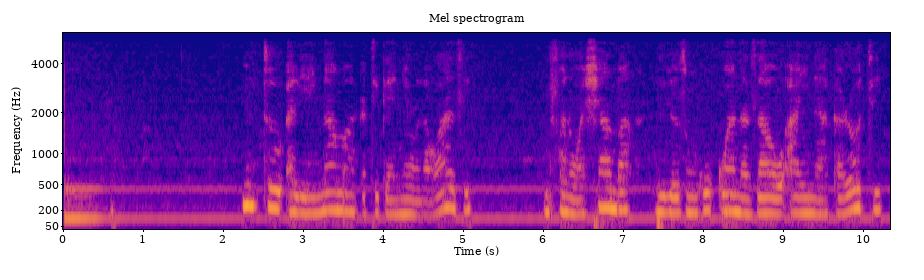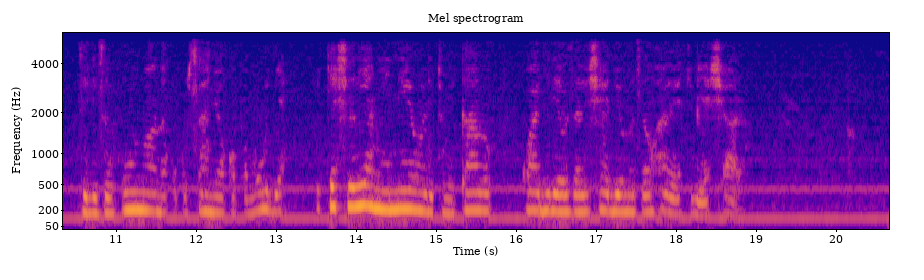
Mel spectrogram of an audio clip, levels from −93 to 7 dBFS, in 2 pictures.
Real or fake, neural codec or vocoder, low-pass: fake; codec, 16 kHz, 8 kbps, FreqCodec, larger model; 5.4 kHz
